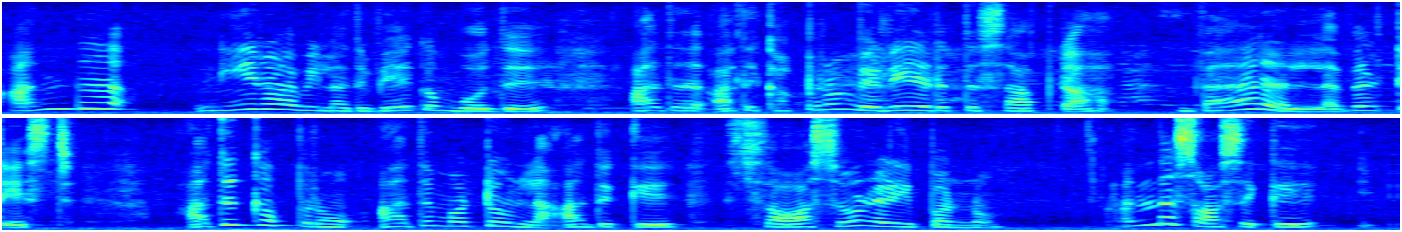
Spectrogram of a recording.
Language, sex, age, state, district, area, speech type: Tamil, female, 18-30, Tamil Nadu, Salem, urban, spontaneous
